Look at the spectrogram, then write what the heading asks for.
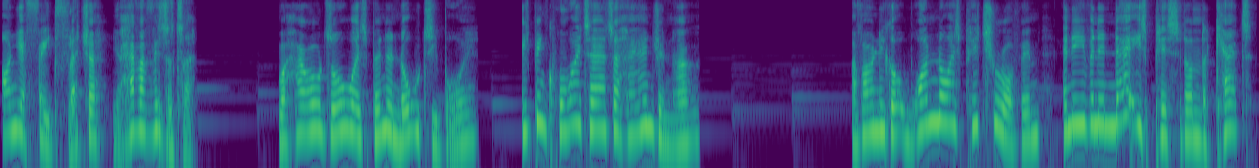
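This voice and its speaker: A woman's voice: a little high, lively intonation, normal speed, soft background music. A woman playing a stern, callous mother in a game, talking in a matter-of-fact, scolding way.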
